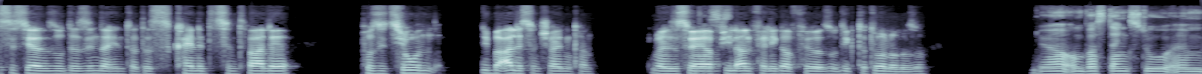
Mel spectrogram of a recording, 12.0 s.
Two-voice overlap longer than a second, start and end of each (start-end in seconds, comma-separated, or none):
none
